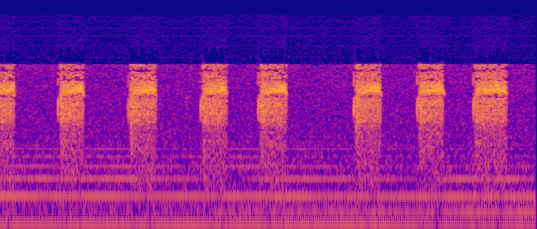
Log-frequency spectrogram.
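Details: Barn owls at a nest cavity at Audubon Starr Ranch, California, the male exploring the cavity while the female expects mating; harsh breathy hisses of about half a second, repeated roughly every second, eight in all, over a steady low hum.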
